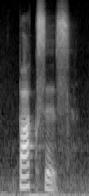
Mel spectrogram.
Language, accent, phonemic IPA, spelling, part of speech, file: English, US, /ˈbɑksɪz/, boxes, noun / verb, En-us-boxes.ogg
- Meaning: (noun) plural of box; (verb) third-person singular simple present indicative of box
